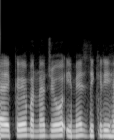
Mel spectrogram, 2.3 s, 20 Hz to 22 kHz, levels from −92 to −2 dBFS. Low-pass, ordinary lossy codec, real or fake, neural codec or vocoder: 7.2 kHz; none; fake; autoencoder, 48 kHz, 128 numbers a frame, DAC-VAE, trained on Japanese speech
